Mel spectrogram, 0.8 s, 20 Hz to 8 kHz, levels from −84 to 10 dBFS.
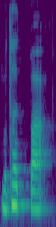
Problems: low volume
